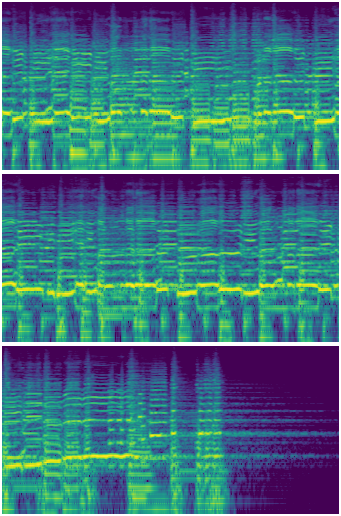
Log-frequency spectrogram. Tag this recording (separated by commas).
yodelling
